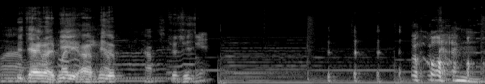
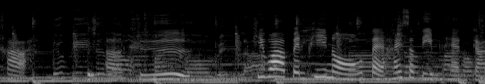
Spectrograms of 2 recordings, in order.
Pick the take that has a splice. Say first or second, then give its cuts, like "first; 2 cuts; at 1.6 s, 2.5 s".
first; 1 cut; at 2.0 s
